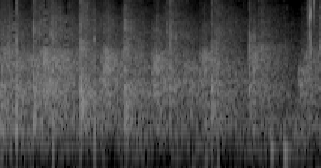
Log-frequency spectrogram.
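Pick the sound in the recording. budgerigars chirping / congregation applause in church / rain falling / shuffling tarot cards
congregation applause in church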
